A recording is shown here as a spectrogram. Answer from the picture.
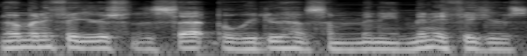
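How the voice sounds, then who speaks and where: A quiet, medium-pitched male voice with a dark, mellow tone at a very fast pace. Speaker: toy reviewer. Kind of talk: casual product review to camera. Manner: quiet, monotone.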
